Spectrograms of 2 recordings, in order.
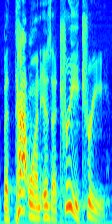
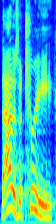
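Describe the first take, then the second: First: "tree tree" leaned on, doubled word falling; contrasting demo, weight on "tree tree"; stress on tree tree. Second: Said in the usual way. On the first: Shown as a demonstration. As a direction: press the second "tree" to show it is bigger. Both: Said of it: "by simply repeating the word".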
